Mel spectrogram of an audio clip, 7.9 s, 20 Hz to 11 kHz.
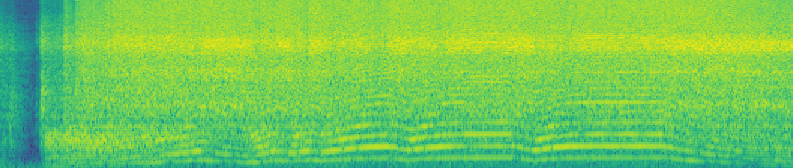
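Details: Stihl MS310 chainsaw after a no-start from flooding, suspected bad canned fuel; with new fuel, compression and spark checked, started on choke then one notch up, it holds a clean steady howl, rising and falling smoothly with throttle, running like new.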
